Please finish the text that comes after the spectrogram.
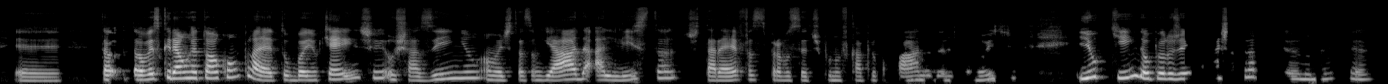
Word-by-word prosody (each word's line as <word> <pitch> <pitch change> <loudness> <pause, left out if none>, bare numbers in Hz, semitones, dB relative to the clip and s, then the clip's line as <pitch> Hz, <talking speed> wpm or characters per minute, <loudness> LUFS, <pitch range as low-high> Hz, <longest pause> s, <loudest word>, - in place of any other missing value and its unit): Eh, 170 -1 -5 0.4
tal 220 -1 +4 0.2
talvez 230 +3 +5
criar 280 -3 +7
um 290 - +4
ritual 290 0 +5
completo. 290 - +2
O - - -4
banho 200 0 +2
quente, 295 +8 0
o - - -3
chazinho, 230 +10 -2
ou 295 - -7
a 210 - -4
meditação 195 0 -5
guiada, 210 +5 +4
a - - 0
lista 215 - -4
de - - -15
tarefas 200 +3 -1
pra 195 - -5
você, 190 0 -8
tipo, 190 +2 -15
não 190 - -7
ficar 185 0 -11
preocupada 190 +1 -7
durante 195 -1 -13
a - - -23
noite. 235 +10 -9 0.6
E 280 +2 +6
o 355 0 -1
Kindle 300 -2 +4
pelo 260 -1 +3
jeito, 255 +2 0 0.2
tá 280 - -11
te 285 - -6 0.5
atrapalhando, 240 - -6
né. 250 +3 -13 0.2
É. 230 -4 -11
220 Hz, 170 wpm, -23 LUFS, 195-280 Hz, 0.6 s, criar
